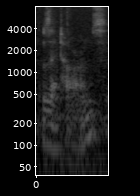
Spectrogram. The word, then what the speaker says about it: Zhentarim: And the Zentrums, Zentarums, and then there's also How do you spell that?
